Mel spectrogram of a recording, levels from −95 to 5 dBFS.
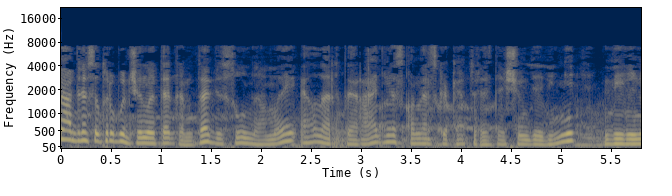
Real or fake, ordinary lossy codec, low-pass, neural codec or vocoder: fake; MP3, 32 kbps; 7.2 kHz; codec, 16 kHz, 2 kbps, FreqCodec, larger model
